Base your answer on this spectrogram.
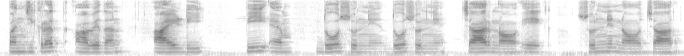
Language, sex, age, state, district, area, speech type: Hindi, male, 45-60, Madhya Pradesh, Bhopal, rural, read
